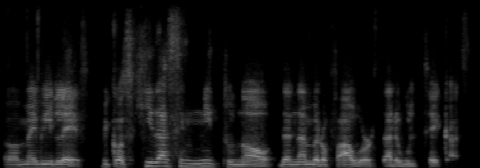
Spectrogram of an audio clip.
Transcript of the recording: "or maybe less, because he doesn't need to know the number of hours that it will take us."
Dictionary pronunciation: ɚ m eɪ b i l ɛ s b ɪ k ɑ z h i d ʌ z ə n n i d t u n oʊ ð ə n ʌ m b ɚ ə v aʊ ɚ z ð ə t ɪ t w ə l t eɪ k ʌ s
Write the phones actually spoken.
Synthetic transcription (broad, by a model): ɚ m eɪ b i l ɛ s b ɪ k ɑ s h i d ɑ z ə n n i d t u n oʊ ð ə n ʌ m b ɚ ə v aʊ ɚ s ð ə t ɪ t w ə l t eɪ k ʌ s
